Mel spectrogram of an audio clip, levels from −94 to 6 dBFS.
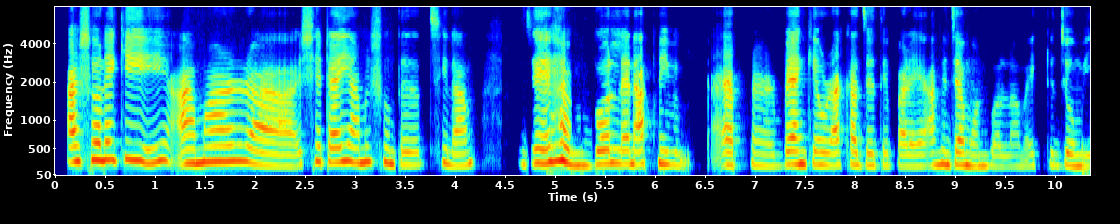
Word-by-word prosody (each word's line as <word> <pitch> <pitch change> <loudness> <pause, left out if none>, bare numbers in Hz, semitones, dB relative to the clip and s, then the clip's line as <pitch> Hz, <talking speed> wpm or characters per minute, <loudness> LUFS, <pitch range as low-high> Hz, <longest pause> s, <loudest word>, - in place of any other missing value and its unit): আসলে 295 +3 +5
কি 325 - +1 0.5
আমার 270 +3 +4 0.2
অ্যা 235 - 0 0.5
সেটাই 270 -1 +1
আমি 260 +1 +3
শুনতে 240 -3 -1
যাচ্ছিলাম 220 -1 -7 0.6
যে 250 - -4 0.6
বললেন 235 0 0
আপনি 245 +1 -5 0.6
অ্যা 220 - -1
আপনার 215 -1 -13 0.2
ব্যাংকেও 230 -1 +2
রাখা 220 +1 -2
যেতে 210 0 -8
পারে। 195 0 -5 0.2
আমি 225 +2 -2
যেমন 215 -3 -1
বললাম 190 0 -16
একটু 205 +1 -20
জমি 200 -2 -5
230 Hz, 130 wpm, -18 LUFS, 210-255 Hz, 0.6 s, আসলে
